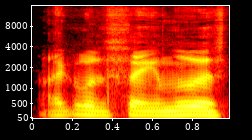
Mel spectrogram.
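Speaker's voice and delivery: ordinary talk, nothing marked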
